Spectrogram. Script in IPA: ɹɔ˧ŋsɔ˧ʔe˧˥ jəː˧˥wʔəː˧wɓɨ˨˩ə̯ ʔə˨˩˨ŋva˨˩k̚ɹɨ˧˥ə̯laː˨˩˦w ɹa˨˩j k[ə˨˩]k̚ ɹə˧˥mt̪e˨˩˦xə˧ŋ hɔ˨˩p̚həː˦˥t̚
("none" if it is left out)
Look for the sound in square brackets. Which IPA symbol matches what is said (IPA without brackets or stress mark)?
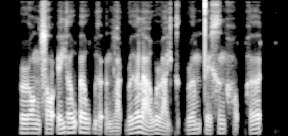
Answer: ə˨˩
